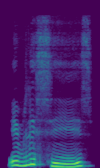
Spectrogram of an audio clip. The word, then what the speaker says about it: evlisiniz: We are writing evlisiniz, but we are pronouncing this expression as evlisiz, evlisiz.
